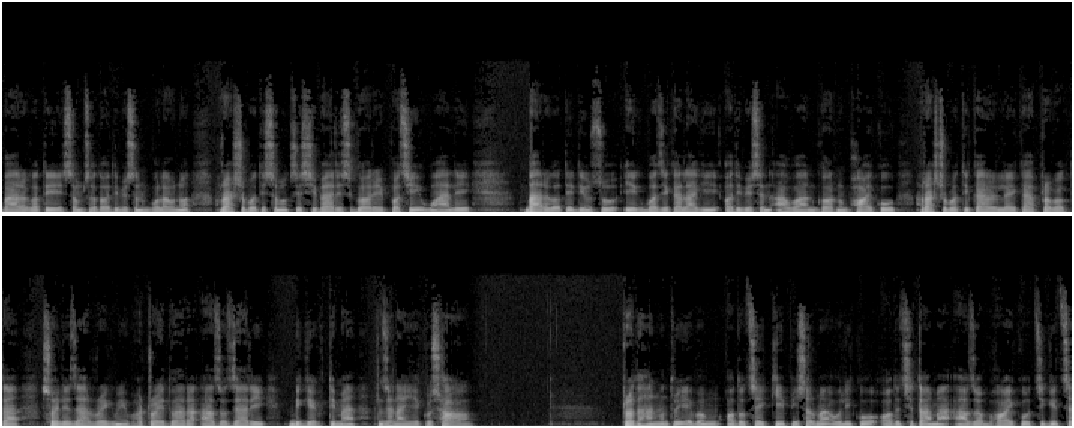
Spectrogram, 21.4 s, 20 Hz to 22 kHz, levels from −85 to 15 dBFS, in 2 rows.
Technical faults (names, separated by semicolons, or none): none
